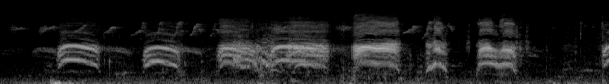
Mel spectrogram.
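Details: Angry crows squabbling over food give loud, hoarse caws in separate bursts about once a second, each call a rasping downward-arched squawk, with short quiet gaps between them.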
